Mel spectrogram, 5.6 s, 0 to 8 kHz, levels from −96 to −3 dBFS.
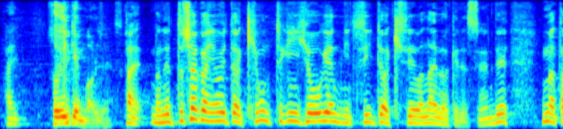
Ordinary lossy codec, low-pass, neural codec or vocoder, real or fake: none; none; none; real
